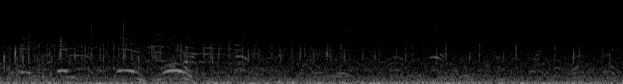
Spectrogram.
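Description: Distant shouts from youth soccer players on an open field just after a goal, a few short calls in the first two seconds, over a steady low rumble of outdoor ambience.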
